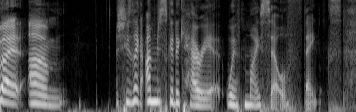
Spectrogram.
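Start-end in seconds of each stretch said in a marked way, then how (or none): 1.8-4.3 put-on Australian woman's accent. Retelling what an australian woman told a shop owner: imitating an australian accent. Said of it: "I'm not gonna continue to do the accent".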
